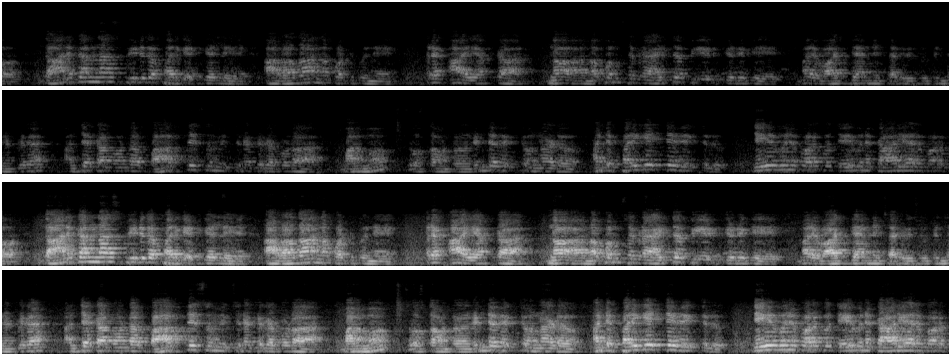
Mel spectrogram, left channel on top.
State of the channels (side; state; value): left; quieter; 17.3 dB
